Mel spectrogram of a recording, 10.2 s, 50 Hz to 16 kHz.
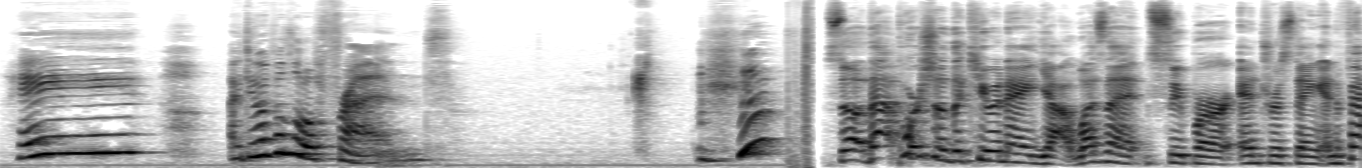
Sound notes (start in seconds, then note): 5.2 giggling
